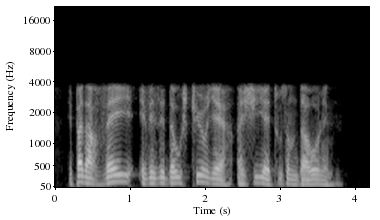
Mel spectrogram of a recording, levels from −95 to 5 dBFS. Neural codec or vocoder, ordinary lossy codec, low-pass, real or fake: none; Opus, 64 kbps; 3.6 kHz; real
